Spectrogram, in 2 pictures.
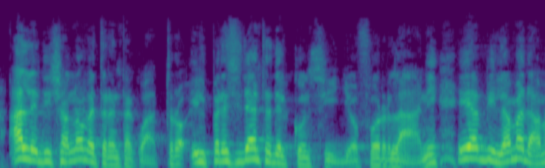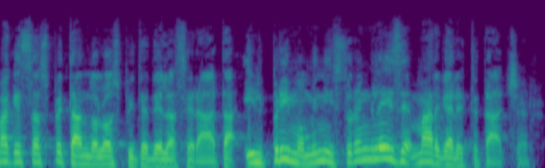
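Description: A man delivering a dramatic monologue as a storyteller, intense and colloquial, moving between hushed and loud delivery. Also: fairly high pitch, big pitch swings, fast, hardly any pauses. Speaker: stage storyteller. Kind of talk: dramatic narrative theatre monologue.

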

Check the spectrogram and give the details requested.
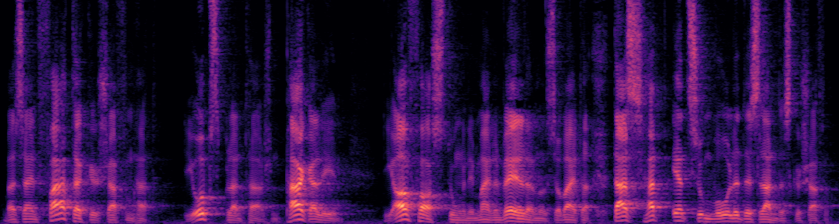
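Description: An actor playing a domineering duke who scolds his subject in a radio play, his voice swinging between cold and loud. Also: low voice, sing-song, moderate pace, exaggerated voice. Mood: imperious. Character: domineering stern duke, absolute ruler. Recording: roomy radio drama studio.

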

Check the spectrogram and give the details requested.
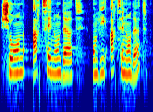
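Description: A woman from France with a foreign accent, speaking from the floor haltingly and insistently as she searches for words. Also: on the high side, fairly even intonation. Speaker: audience member at a lecture. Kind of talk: spontaneous comment from the floor. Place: reverberant lecture room or hall. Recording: echoey hall recording of live talk.

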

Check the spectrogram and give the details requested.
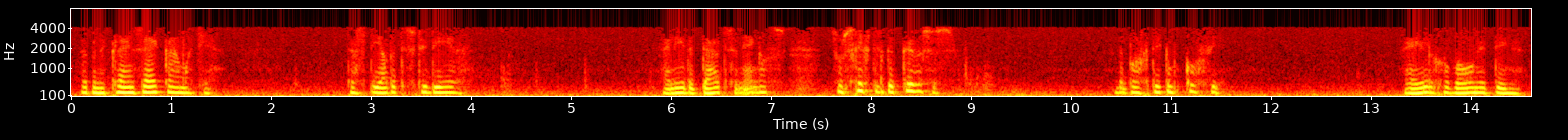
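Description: Actress playing grieving woman patient, weary, halting murmurs, radio drama, thin lo-fi band. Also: fairly low pitch, steady tone, lightly acted. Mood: wistful. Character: grieving widowed psychiatric patient, weary and fixated on dreams. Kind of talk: Dutch radio drama acting. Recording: tinny, band-limited, hissy radio play recording.

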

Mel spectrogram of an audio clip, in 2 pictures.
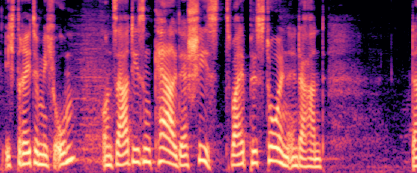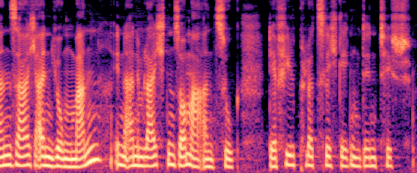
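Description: A woman's voice: low-pitched, unhurried. An actress in a radio crime drama playing an indignant, shaken woman witness, querulous and brusque. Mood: shaken, recounting. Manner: querulous, brusque, easily agitated.

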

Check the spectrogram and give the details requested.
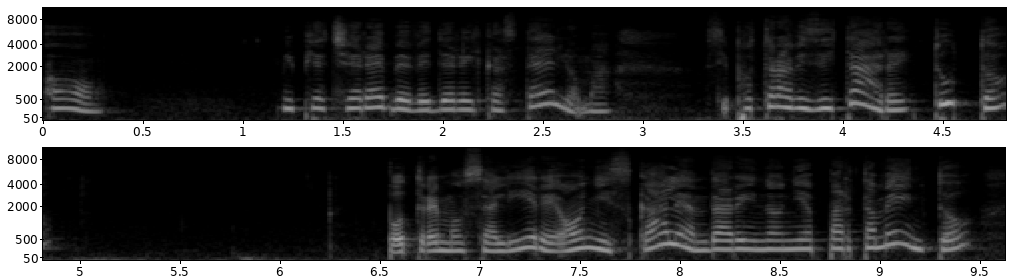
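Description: An eager, wide-eyed young woman from an audiobook novel, voiced by a female narrator. She is hesitant and full of questions, with a mellow tone that rises high. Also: animated, moderate pace, long pauses, lo-fi sound. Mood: wistful, anxious. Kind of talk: audiobook character dialogue.

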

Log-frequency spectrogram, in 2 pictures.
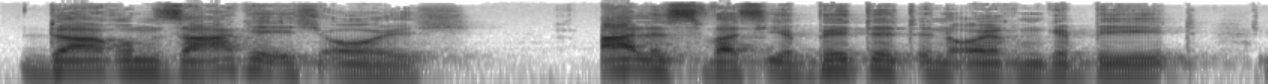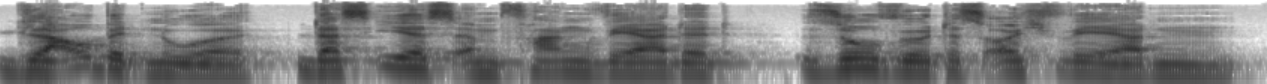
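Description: A man voicing a calm, authoritative male teacher in a scripture reading, solemn and measured. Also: fairly low pitch, lightly acted. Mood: earnest.

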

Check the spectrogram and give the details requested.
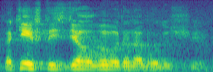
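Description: An actor playing a brisk, bossy chemist who lectures a pupil didactically, drilling him with short questions in a stage drama. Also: male voice, fairly high pitch, a bit bright, highs cut off, lightly acted. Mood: stern lecturing. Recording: reverberant noisy archive stage recording.

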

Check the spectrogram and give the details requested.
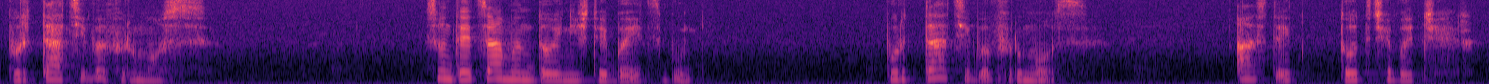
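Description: A weary, gentle wife. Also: female voice, on the high side, steady tone, creaky, pauses often, husky. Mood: soothing. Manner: soft, soothing, coaxing. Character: weary gentle middle-aged wife and mother. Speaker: actor in radio play.

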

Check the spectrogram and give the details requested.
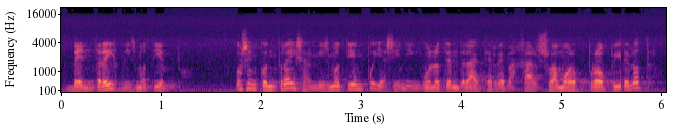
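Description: A man's voice: mid-range voice, animated, fairly quick, close to an everyday voice. Radio play casting: confident, teasing grown son, played by a male actor, coaxing, swooping intonation, hissy old tape. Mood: coaxing, bossy. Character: self-assured, teasing grown son managing his parents. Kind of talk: 1970s radio drama acting. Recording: noisy old cassette radio recording with hum.

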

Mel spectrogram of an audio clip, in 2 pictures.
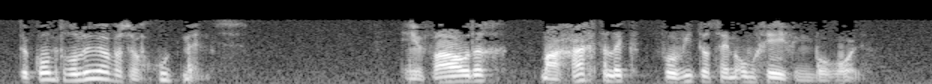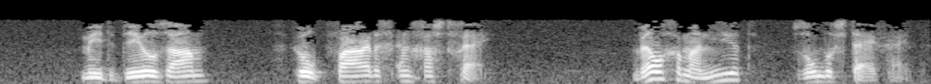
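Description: Male narrator for literary radio drama: medium pitch, husky edge, measured formal delivery, slightly muffled archive sound.

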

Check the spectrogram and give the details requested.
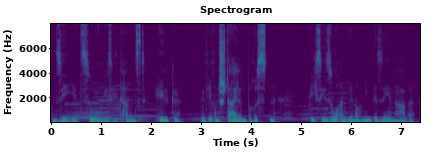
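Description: A man acting as first-person narrator of a radio drama, an anxious son telling memories in hushed, intent short phrases. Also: medium pitch, fairly even intonation, measured pace, gravelly, over music. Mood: tense, secretive. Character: son recounting tense childhood memories, anxious and secretive.

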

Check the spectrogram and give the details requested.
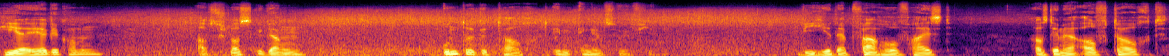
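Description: Sober literary chronicler, radio drama, fairly low pitch, slow clipped measured phrasing. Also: male voice, background noise. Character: sober, unhurried male chronicler of a literary tale.

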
